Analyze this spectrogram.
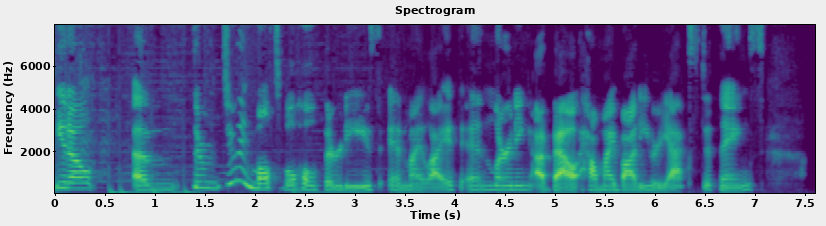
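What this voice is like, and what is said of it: Stuffy, congested voice. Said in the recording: “Excuse my voice if I sound a little stuffy.”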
